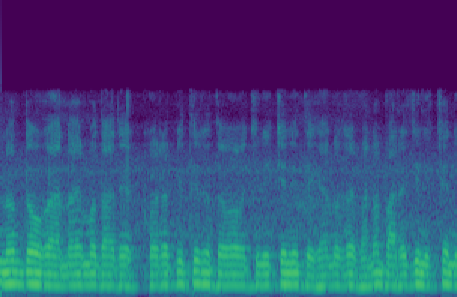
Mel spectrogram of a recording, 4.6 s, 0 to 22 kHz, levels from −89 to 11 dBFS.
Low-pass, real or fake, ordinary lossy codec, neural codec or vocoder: 7.2 kHz; real; none; none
